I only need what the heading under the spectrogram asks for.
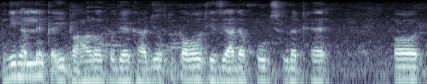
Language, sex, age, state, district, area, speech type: Urdu, male, 30-45, Uttar Pradesh, Gautam Buddha Nagar, urban, spontaneous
